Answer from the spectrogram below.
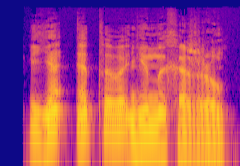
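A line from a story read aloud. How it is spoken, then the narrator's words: Assuring. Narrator (Russian): заверил Пуаро инспектора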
